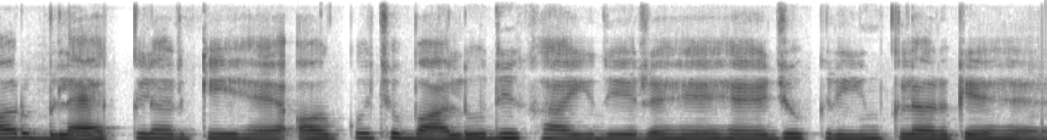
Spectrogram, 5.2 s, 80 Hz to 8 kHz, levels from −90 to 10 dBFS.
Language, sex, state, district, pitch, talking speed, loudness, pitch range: Hindi, female, Odisha, Khordha, 220 Hz, 195 wpm, -15 LUFS, 215-230 Hz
